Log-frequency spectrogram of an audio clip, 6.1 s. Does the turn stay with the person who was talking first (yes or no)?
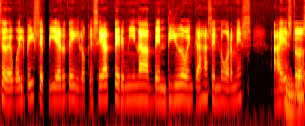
yes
